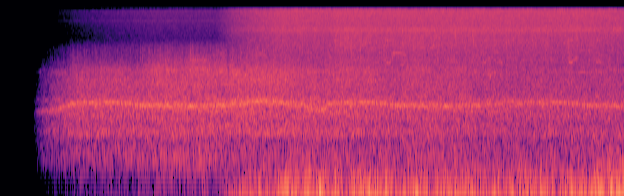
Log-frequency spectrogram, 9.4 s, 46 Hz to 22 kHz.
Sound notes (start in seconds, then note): 0.6 wind howling; 2.5 water crashing; 5.8 birds whistling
